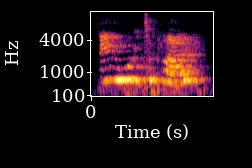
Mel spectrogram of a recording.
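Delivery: high, bright coaxing voice of a teacher. Retold or imitated. Teacher coaxing a shy girl to play, high and gentle. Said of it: "and says".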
